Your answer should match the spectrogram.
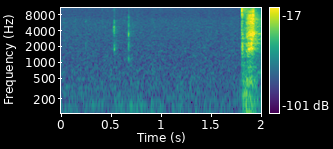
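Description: Near silence: room tone in a pause, with two faint small clicks about half a second in and a man's voice starting near the end.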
